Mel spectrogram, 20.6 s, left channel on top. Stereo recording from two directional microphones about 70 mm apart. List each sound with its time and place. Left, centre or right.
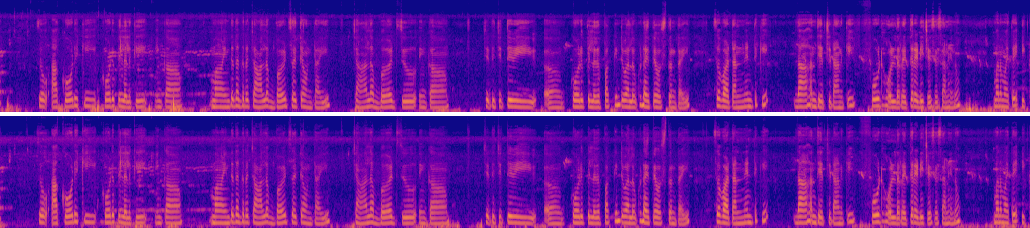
0.8 s speech: right
1.0 s speech: right
2.2 s speech: right
5.5 s speech: centre
7.1 s speech: right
